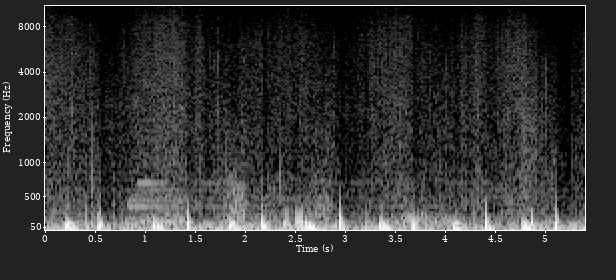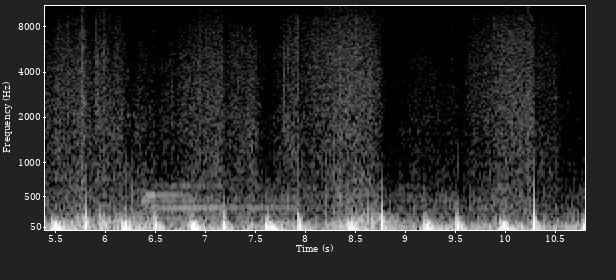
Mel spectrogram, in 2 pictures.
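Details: Paired low heartbeat thumps, about 80 beats a minute, with brief soft background tones; heartbeat and breathing ASMR recording.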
